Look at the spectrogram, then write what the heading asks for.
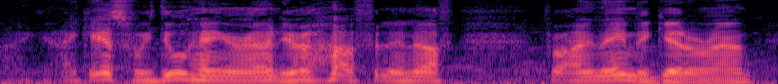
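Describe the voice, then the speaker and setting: A man playing a scrappy, smooth-talking wiseguy pal in slangy, wisecracking 1940s radio comedy style. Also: fairly high pitch, animated, fairly quick, fairly bright tone, soft background music. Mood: indignant.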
